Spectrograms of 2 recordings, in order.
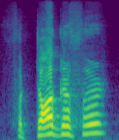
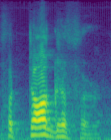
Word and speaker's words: photographer: You have photo, photographer, photography, but photographic. Can you pronounce these words once again? What is the first word? Photo. Next. Photograph. Next. Photographer. Photographer.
